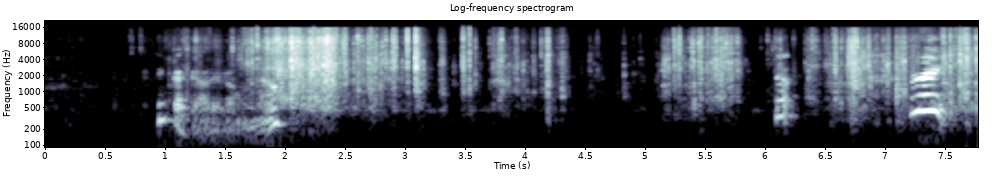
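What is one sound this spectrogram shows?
Sheets of paper rustle and crinkle as they are lifted and moved.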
